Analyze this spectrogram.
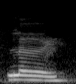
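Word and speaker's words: Loei: Say Loi for me, please. – Loi. – There you go. That's how you say it.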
